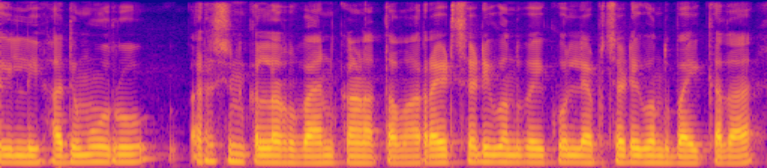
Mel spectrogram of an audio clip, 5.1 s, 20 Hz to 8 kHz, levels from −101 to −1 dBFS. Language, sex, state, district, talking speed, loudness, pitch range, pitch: Kannada, male, Karnataka, Bidar, 200 wpm, -17 LUFS, 120-130 Hz, 125 Hz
